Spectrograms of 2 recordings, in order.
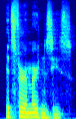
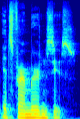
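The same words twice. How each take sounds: First: It is said in a high voice. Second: It is said in a firm, lower voice.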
